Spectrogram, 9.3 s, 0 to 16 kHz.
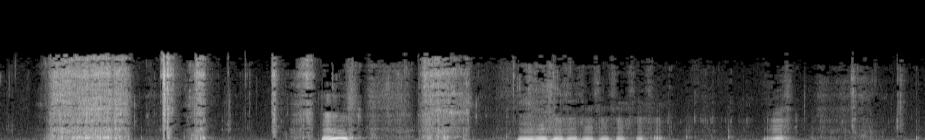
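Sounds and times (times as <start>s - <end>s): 
person chewing and slurping a silky pure white food: 0.1s - 5.2s, 6.8s - 9.2s
person humming appreciatively: 3.2s - 3.6s, 5.2s - 6.7s, 7.6s - 8.0s.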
